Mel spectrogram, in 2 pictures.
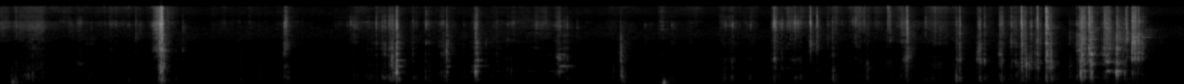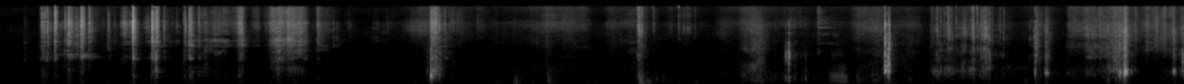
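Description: Aluminium Trangia stove parts being unpacked and set out: scattered clinks and knocks of the pots and pieces, with a plastic bag rustling in bursts around the middle.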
